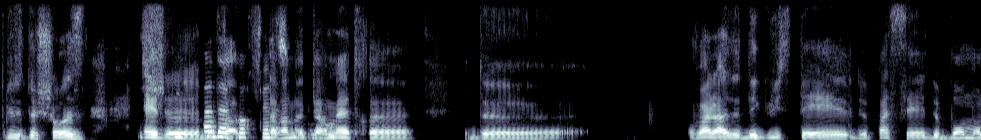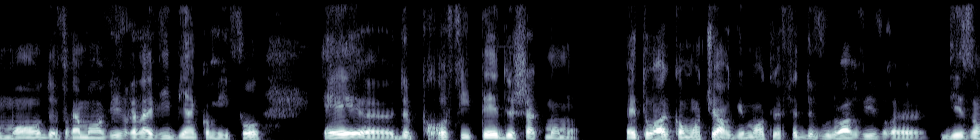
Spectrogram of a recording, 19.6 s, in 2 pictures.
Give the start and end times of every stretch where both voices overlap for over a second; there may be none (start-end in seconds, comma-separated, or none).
1.4-3.5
